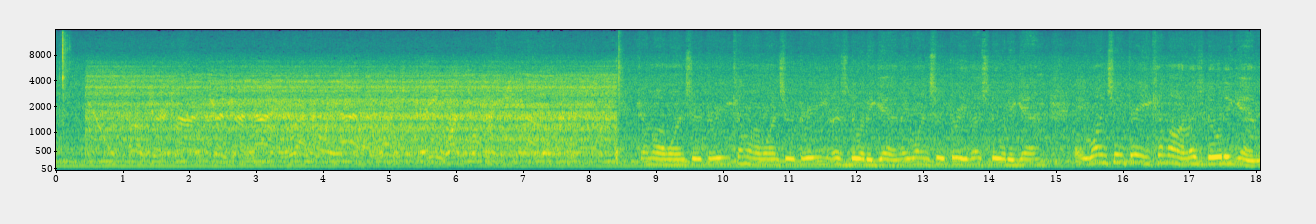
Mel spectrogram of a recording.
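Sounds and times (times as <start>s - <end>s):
steady hum: 0.0s - 18.0s
radio static hiss: 0.4s - 18.0s.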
